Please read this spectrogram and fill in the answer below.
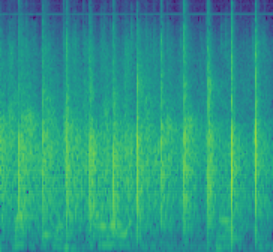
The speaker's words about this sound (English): Give the Lord one more hand clap. He deserves it.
